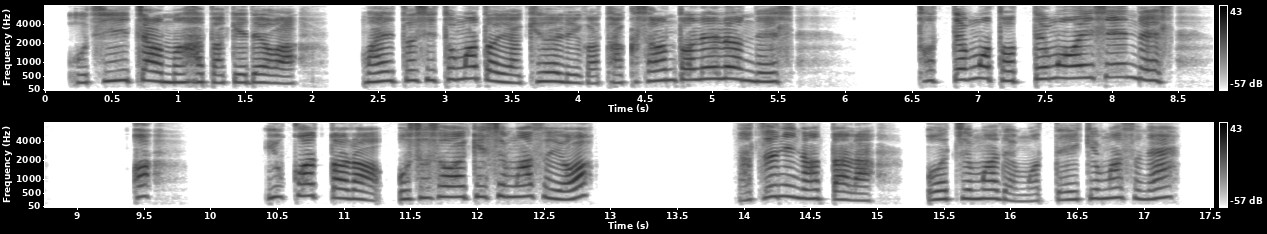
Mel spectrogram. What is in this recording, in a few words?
Young girl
